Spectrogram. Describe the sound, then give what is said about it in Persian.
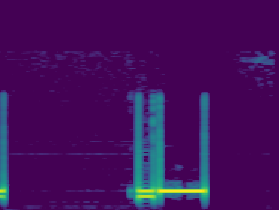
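A busy tone sounds after a dropped phone call, made of a few steady, mid-pitched electronic beeps of uneven length with short silences between them. “بله خب فکر کنم اینا هم تماسشان قطع شده”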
